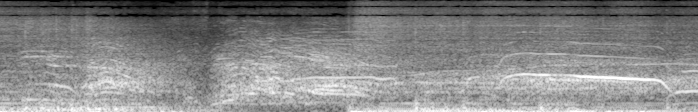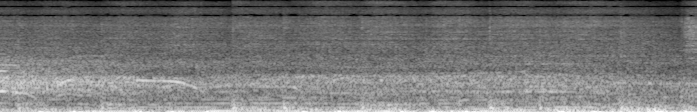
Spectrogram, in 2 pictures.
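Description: Live rock band playing loudly in an arena, recorded from among the audience, with crowd screams and whoops on top. About a second and a half in, the bass and drums drop out for about a second, then the full band comes crashing back in.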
